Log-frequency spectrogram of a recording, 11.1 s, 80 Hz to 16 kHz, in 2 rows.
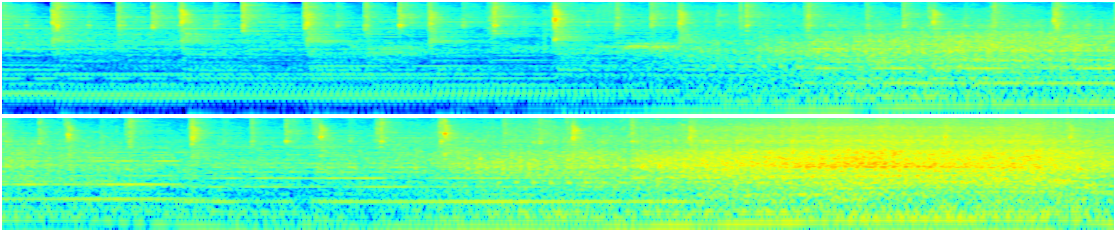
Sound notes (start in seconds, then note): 3.4 car engine rumbling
